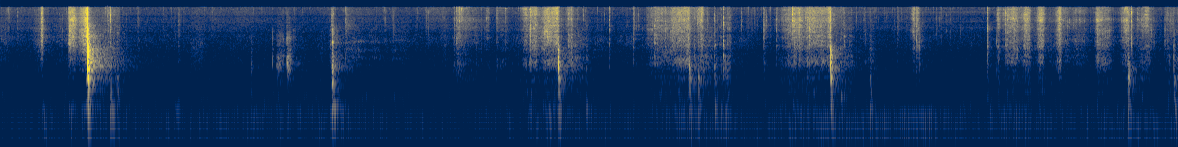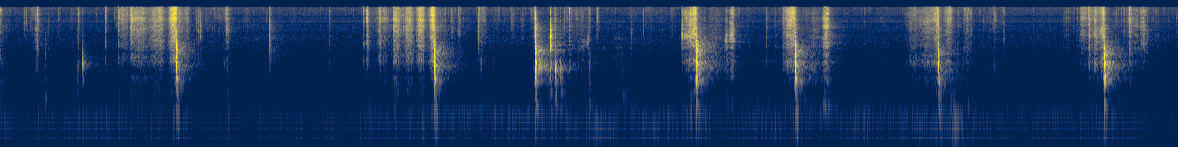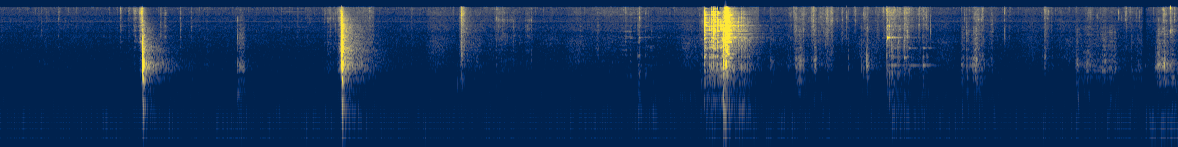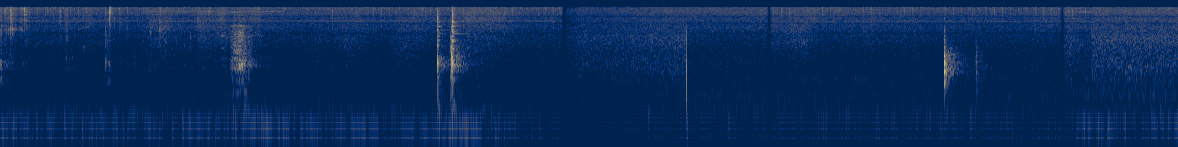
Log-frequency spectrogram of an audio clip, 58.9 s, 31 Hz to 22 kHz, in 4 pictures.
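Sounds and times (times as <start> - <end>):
knife slicing onion on hard surface: 0.4 - 1.7, 5.6 - 11.6, 12.3 - 17.7, 19.2 - 20.5, 23.2 - 25.3, 26.0 - 26.9, 28.2 - 29.1, 39.3 - 44.4, 46.9 - 47.5.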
